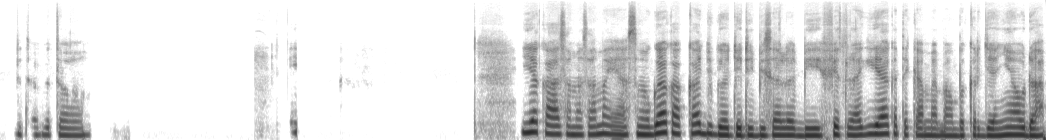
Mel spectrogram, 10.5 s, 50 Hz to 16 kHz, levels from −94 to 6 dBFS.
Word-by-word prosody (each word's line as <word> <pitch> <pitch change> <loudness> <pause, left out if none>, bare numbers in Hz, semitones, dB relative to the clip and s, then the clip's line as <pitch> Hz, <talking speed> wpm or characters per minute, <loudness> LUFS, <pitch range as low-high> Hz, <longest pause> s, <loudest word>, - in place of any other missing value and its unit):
Betul 200 -2 -15
betul. 185 -1 -7 2.0
I 260 - -13 2.2
Iya 265 +1 +2
Kak 220 -3 -1
sama-sama 205 +2 -2
ya. 205 -1 -2
Semoga 215 +5 +3
Kakak 230 0 0
juga 210 -4 +2
jadi 185 0 +1
bisa 185 +1 0
lebih 180 -1 +1
fit 195 +1 -1
lagi 195 +3 +1
ya 220 - +4
ketika 195 -5 -4
memang 180 -1 -1
bekerjanya 180 +2 +1
udah 180 -2 +2
195 Hz, 115 wpm, -19 LUFS, 180-215 Hz, 2.2 s, ya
